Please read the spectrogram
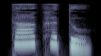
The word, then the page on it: ತಾಕತ್ತು: Kannada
